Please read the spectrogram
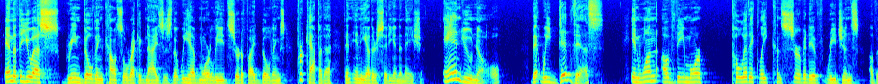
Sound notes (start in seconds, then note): none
